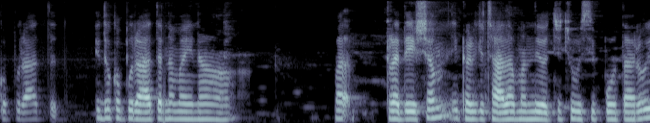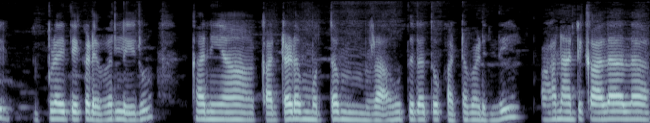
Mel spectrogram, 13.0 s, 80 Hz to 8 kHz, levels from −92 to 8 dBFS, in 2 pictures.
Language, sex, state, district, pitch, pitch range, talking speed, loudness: Telugu, female, Telangana, Karimnagar, 180 Hz, 175-190 Hz, 115 wpm, -20 LUFS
